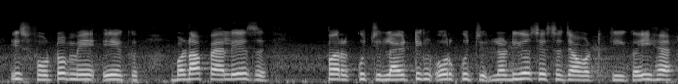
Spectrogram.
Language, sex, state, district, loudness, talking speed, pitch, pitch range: Hindi, male, Uttar Pradesh, Shamli, -18 LUFS, 150 wpm, 225 Hz, 215-245 Hz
